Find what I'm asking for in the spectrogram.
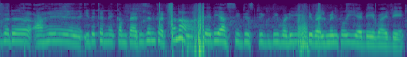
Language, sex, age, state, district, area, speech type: Dogri, female, 30-45, Jammu and Kashmir, Reasi, rural, spontaneous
